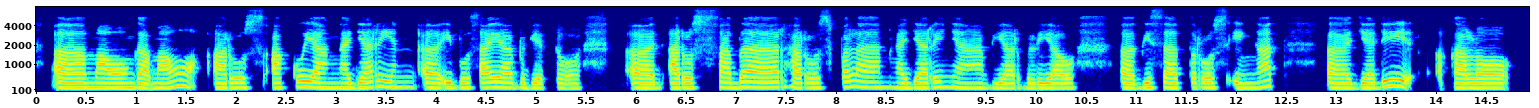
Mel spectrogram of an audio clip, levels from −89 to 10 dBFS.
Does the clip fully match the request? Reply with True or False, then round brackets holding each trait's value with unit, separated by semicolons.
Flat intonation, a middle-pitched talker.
True (1.4 semitones; 170 Hz)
